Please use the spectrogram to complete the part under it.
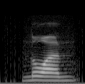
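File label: "nuan" first tone, Chinese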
